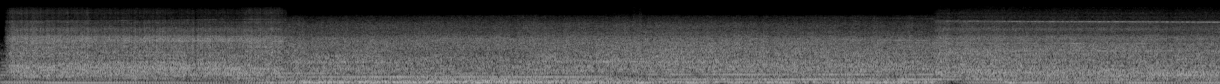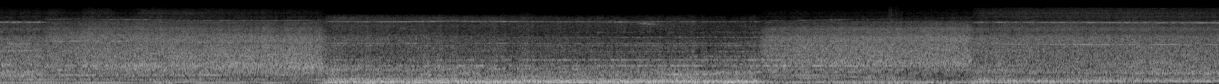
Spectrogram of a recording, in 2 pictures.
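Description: A helicopter turbine fitted in a tank in place of the T-64 engine runs with a loud, continuous jet-like roar and high whine that holds steady throughout, shifting in tone at intervals.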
